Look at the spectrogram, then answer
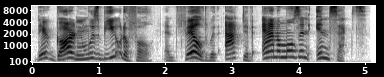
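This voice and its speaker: A woman narrates a children's picture book in a high, bright voice. Her delivery is expressive, with lively rises and falls suited to young listeners. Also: unhurried.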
